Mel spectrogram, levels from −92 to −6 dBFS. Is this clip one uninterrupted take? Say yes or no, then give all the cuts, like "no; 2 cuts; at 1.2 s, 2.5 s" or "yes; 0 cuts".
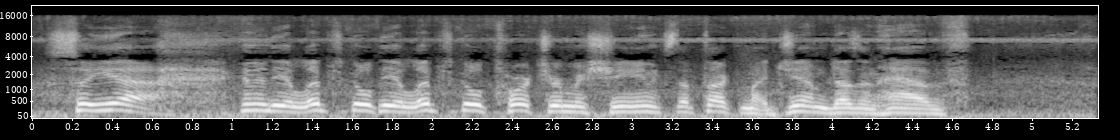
no; 3 cuts; at 1.2 s, 1.7 s, 3.5 s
